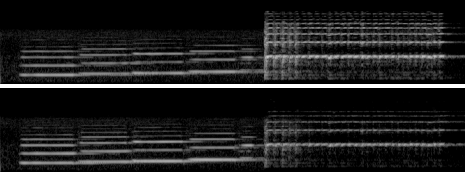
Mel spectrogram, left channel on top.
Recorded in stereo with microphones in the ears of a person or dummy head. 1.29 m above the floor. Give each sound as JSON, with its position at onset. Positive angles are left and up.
{"t": 0.2, "sound": "a flute", "side_deg": -40, "distance_m": 1.1}
{"t": 2.6, "sound": "a violin", "side_deg": 80, "distance_m": 0.5}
